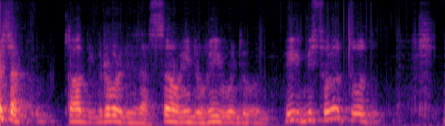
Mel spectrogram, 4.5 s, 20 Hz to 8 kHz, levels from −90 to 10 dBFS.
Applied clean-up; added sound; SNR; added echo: neural separator model SepFormer DNS4.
